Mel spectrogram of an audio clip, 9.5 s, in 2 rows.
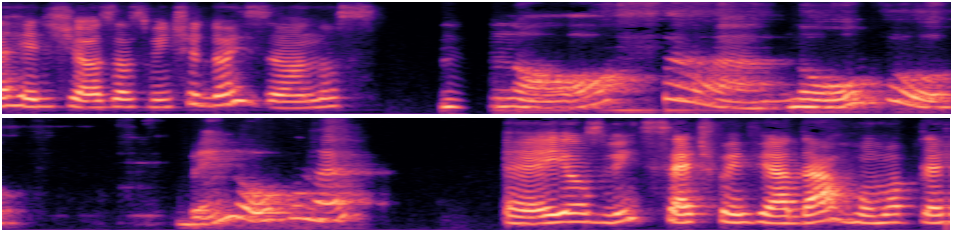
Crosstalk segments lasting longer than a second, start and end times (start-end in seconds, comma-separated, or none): none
